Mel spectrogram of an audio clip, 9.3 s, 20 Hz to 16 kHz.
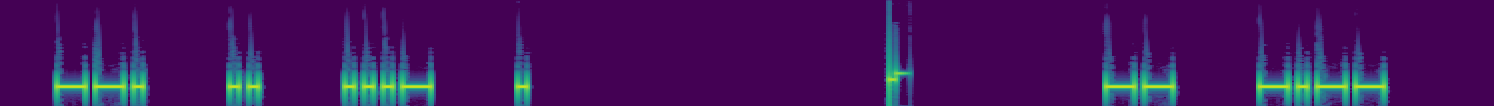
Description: Morse code, heard as a keyed tone, about 20 wpm, spaced as for 11 wpm, 700 Hz. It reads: GIVE MY
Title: 3x Character Spacing - Top 200 Words - 20wpm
